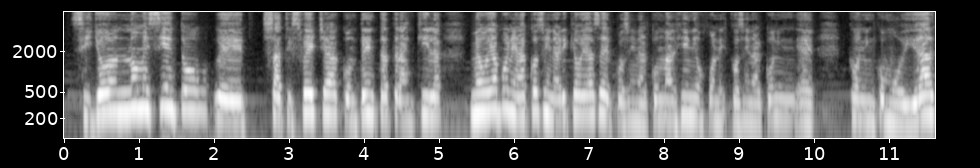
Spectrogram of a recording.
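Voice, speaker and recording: A middle-aged woman gives a conversational gospel reflection for families. She tells personal stories, laughs often and restarts her phrases as she goes. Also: medium pitch. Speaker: lay speaker giving a family gospel reflection.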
